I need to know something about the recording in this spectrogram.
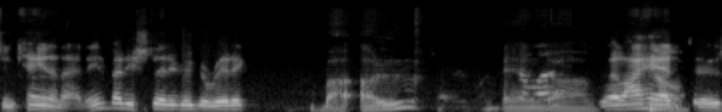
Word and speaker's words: Baal: Baal and well, I had to, so I had to learn all these funny-looking things.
